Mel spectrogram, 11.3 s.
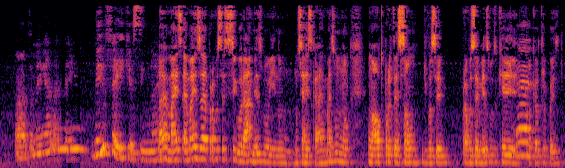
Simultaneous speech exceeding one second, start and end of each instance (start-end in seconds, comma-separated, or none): none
